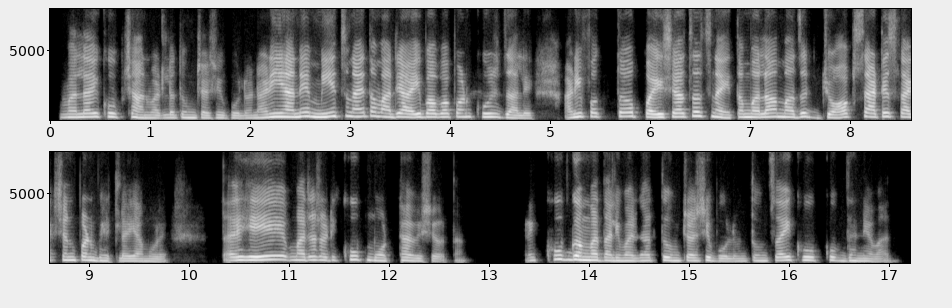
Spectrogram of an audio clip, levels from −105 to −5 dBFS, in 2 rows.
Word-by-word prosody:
मलाही 240 +3 +2
खूप 255 -4 -2
छान 225 -6 0
वाटलं 190 +1 -5
तुमच्याशी 195 -2 -4
बोलून. 180 +2 -7
आणि 240 +5 +3
ह्याने 255 +3 +5
मीच 275 +4 +3
नाही 275 -1 +3
तर 315 - -1
माझे 255 -2 +1
आई-बाबा 245 +1 +3
पण 260 0 -1
खुश 250 -1 +1
झाले 180 -5 -3 0.3
आणि 230 +6 +2
फक्त 270 +1 -6 0.2
पैशाचंच 260 +6 +3
नाही 225 -6 +2
तर 235 - 0
मला 240 +2 +4
माझं 245 -2 0
जॉब 225 +3 +1
सॅटिस्फॅक्शन 250 -3 +1
पण 235 -3 +1
भेटलं 185 -3 -6
यामुळे. 170 -2 -5 0.6
तर - - -7
हे 240 +4 +5
माझ्यासाठी 235 -1 -2
खूप 270 -2 -4
मोठा 210 0 -4
विषय 180 -2 -7
होता. 160 - -16 0.7
आणि 215 - -7
खूप 295 -3 -1
गंमत 235 -4 +5
आली 205 -1 -1
मला 200 +1 -3
तुमच्याशी 205 -1 -2
बोलून. 175 -3 -7
तुमचंही 205 +4 -2
खूप-खूप 225 -3 -4
धन्यवाद. 170 -4 -7
230 Hz, 155 wpm, -19 LUFS, 200-255 Hz, 0.7 s, ह्याने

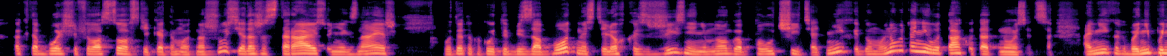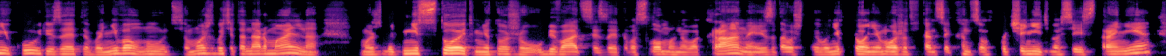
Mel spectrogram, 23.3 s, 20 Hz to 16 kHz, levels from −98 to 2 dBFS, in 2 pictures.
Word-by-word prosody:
как-то - - -3
больше 140 +1 -2
философски 125 -1 0
к - - -13
этому 120 -1 -2
отношусь. 120 - -5
Я 140 - +1
даже 140 0 -1
стараюсь 150 +4 +4
у 125 - -7
них, 120 -2 -5
знаешь, 150 +5 -1 0.5
вот 125 +2 -8
эту 145 - -1
какую-то 130 -1 -5
беззаботность 130 - 0
и - - 0
лёгкость 130 -1 -3
жизни 160 +8 -4
немного 130 +2 -2
получить 130 0 -5
от 100 - -5
них, 235 +10 -3
и - - -6
думаю: 130 +5 -5
"Ну, 250 - +3
вот 295 +1 -5
они 255 -4 +3
вот 160 -4 0
так 170 +1 +4
вот - - -11
относятся, 115 -1 -2 0.3
они 160 +10 0
как 150 -6 -6
бы 130 0 +2
не 170 +4 +4
паникуют 160 -3 0
из-за 130 +1 -1
этого, 120 -4 -2
не 120 +7 0
волнуются". 130 -6 0
Может 145 +4 -1
быть, 145 0 -2
это 140 - -3
нормально, 140 -2 +1 0.4
может 115 0 -3
быть, 120 -1 -4
не 150 +1 +3
стоит 155 +1 +8
мне 115 -1 0
тоже 125 -1 -4
убиваться 120 +2 0
из-за 110 +1 -4
этого 110 +1 -7
сломанного 110 -2 -2
крана, 135 -5 +4
из-за 110 +1 -4
того, 120 +2 +1
что 120 0 -12
его 115 -1 -1
никто 130 +1 +2
не 120 0 +2
может 120 -1 +2
в - - -27
конце 115 - -1
концов 120 -3 -5
починить 130 -1 0
во 115 - -4
всей 120 0 -1
стране, 130 - +1
130 Hz, 180 wpm, -24 LUFS, 120-150 Hz, 0.5 s, стоит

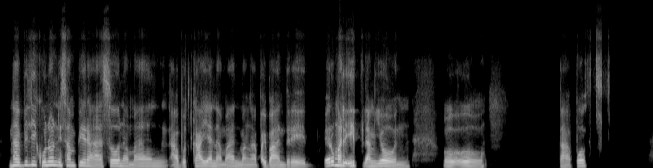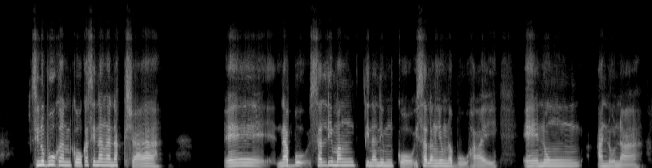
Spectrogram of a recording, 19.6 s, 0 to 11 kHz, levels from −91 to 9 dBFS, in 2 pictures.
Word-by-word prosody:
Nabili 220 +3 +2
ko 215 - +2
'nun 230 -1 +5
isang 200 -1 -1
piraso 185 -2 +1
naman, 155 -1 -3
abot 135 +1 -5
kaya 160 -2 +1
naman 145 0 -2
mga 130 -2 -5
₱500, 140 -4 -1 0.2
pero 200 +4 +6
maliit 195 -1 +5
lang 155 -1 +2
'yun, 155 -5 +4 0.5
oo. 150 -3 0 1.1
Tapos. 140 +6 -1 1.5
Sinubukan 240 -2 +3
ko 205 -1 +1
kasi 230 +2 -1
nanganak 215 -1 +2
siya, 160 +1 -1 0.9
eh, 195 +3 -1
nabu 195 +1 +1
sa 210 -2 0
limang 215 0 +1 0.2
tinanim 195 -2 0
ko, 130 -2 -3
isa 195 +6 -1
lang 180 -1 +1
yung 180 - +1
nabuhay 135 -1 -6 0.5
eh, 170 +1 0
nung 180 0 -1 0.3
ano 155 -1 -2
na, 125 -2 -6
170 Hz, 110 wpm, -23 LUFS, 140-200 Hz, 1.5 s, pero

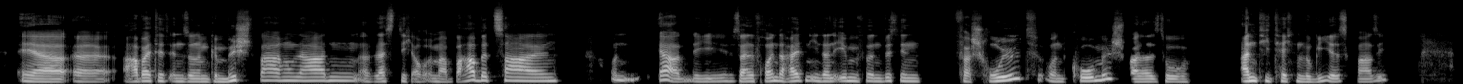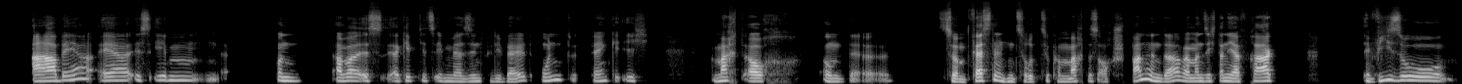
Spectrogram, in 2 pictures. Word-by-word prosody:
Er, 130 -1 +2
äh, - - -31
arbeitet 155 +3 +1
in 140 -1 -4
so 135 0 -2
'nem 135 -1 -1
Gemischtwarenladen, 175 +3 +1
er - - -7
lässt 135 +1 -3
sich 145 - -7
auch 120 - -7
immer 125 -3 -4
bar 180 +10 +3
bezahlen. 170 -3 +2 0.5
Und 215 0 -5 0.2
ja, 205 -9 +5
die 140 +2 -6
seine 145 0 +1
Freunde 150 +1 +1
halten 165 +4 +1
ihn 160 -3 -2
dann 150 -1 0
eben 160 -1 0
für 160 - -4
'n 145 -1 -2
bisschen 155 -2 -3 0.3
verschrullt 190 - +1
und 140 -9 -6
komisch, 190 - +1
weil 130 -1 +2
er 130 0 0
so 125 -1 -4 0.5
anti 160 +2 +5
Technologie 140 +1 -2
ist 140 +1 -3
quasi. 130 +11 -4 1.1
Aber 165 +4 +7 0.3
er 185 0 +1
ist 195 -3 -4
eben, 195 +2 -3
äh 290 - -18 0.5
und 165 -4 0 0.3
aber 165 +1 +3
es 160 - -2
ergibt 170 +3 -5
jetzt 165 - -7
eben 150 -2 -4
mehr 140 -2 -3
Sinn 145 +2 -3
für 145 - -17
die 135 -2 -7
Welt 145 +8 -2
und, 200 +6 -2
denke 165 +2 -3
ich, 170 -1 -8 0.6
macht 175 +3 +2
auch, 145 -1 +1 0.2
um 140 -4 -3
d - - -8
äh, - - -9 0.5
zum 130 -4 0
Fesselnden 165 - +3
zurückzukommen, 130 +1 -6
macht 140 +1 0
es 150 - -6
auch - - -8
spannender, 190 - +2
weil 150 - +3
man 150 0 +1
sich 150 0 -4
dann 155 +1 0
ja 140 -1 +5
fragt: 160 +4 +5 0.9
„Wieso 180 - +2
155 Hz, 150 wpm, -22 LUFS, 140-175 Hz, 1.1 s, Aber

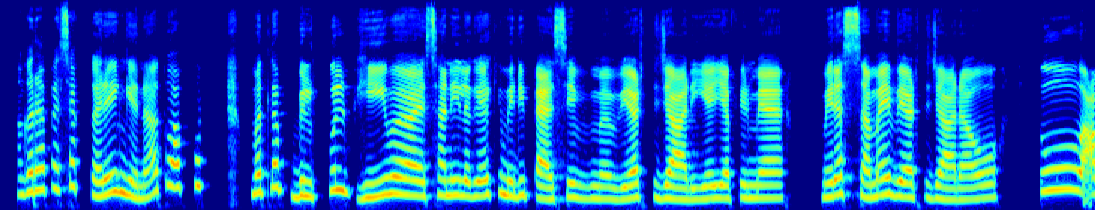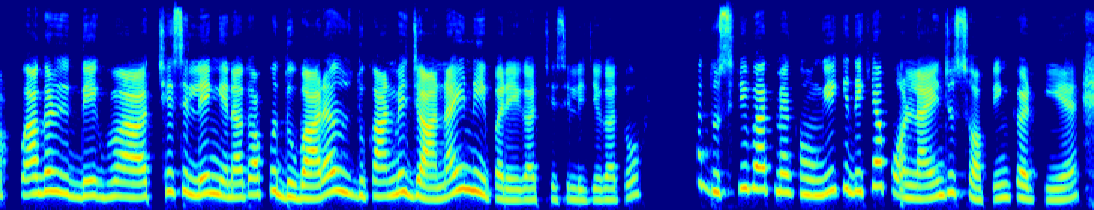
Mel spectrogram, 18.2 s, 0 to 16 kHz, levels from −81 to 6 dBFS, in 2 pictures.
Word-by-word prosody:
अगर 325 +4 +1
आप 365 0 -1
ऐसा 385 +3 -2
करेंगे 280 0 +3
ना, 230 +10 -2
तो 425 +6 -5
आपको 410 +2 -1 0.4
मतलब 365 +5 0
बिल्कुल 260 +9 +1
भी 235 +6 +1
व 300 - +3
ऐसा 270 -1 +3
नहीं 270 0 0
लगेगा 255 +1 +1
कि 290 +2 -6
मेरी 265 -1 0
पैसे 210 +2 +4
म 210 -1 -5
व्यर्थ 230 +4 +2
जा 210 -2 +5
रही 195 +1 -4
है 215 - +3
या 220 - +3
फिर 230 -1 -4
मैं 220 0 +3 0.3
मेरा 255 +4 +4
समय 275 -1 +3
व्यर्थ 240 -3 +1
जा 210 -3 +2
रहा 195 0 -1
हो। 220 +3 -4 0.3
तो 365 +2 -1
आप 280 -4 +2
अगर 315 +2 +2
देक 255 -1 -1
बा 240 -1 +2
अच्छे 250 +8 -4
से 330 +1 -2
लेंगे 285 -1 +1
ना, 235 0 0
तो 280 - -7
आपको 285 +5 -3
दोबारा 240 0 +2
उस 340 -3 -1
दुकान 255 -1 -1
में 315 0 +1
जाना 215 -2 +3
ही 360 +4 +3
नहीं 340 -6 +2
पड़ेगा, 190 -2 -2
अच्छे 195 +2 -11
से 200 +1 -12
लीजिएगा 190 0 -7
तो। 220 +6 -13 0.6
और 450 - -9
दूसरी 325 +4 0
बात 380 -1 +2
मैं 325 -1 -1
कहूँगी 285 +3 -2
कि 370 0 -5
देखिए, 335 +6 -1
आप 425 -5 -4
ऑनलाइन 225 +3 0
जो 315 - -4
शॉपिंग 220 -4 -5
करती 205 -4 -4
हैं, 215 +6 -5
255 Hz, 220 wpm, -23 LUFS, 220-315 Hz, 0.6 s, जा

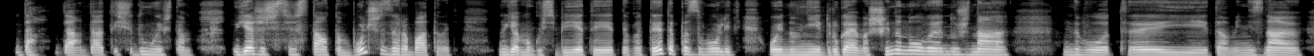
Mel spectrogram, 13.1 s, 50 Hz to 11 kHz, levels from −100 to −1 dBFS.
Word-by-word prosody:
Да, 150 -1 -2 0.2
да, 140 -2 +1
да, 140 0 -2
ты 140 - -12
еще 165 +1 -8
думаешь 155 -2 -3
там: 135 -2 -6 0.4
ну 165 - -3
я 185 +2 +7
же 175 - -2
сейчас 155 -1 -4
стал 155 -1 +1
там 140 -1 -6
больше 210 - +2
зарабатывать, 145 - 0 0.4
ну 155 - -3
я 150 -2 +5
могу 140 0 -4
себе 140 +1 0
это 145 0 0
и - - +2
это, 140 0 -6
вот 135 0 -7
это 210 +5 +6
позволить, 165 -3 -1 0.3
ой, 150 0 +4
ну 150 +1 -1
мне 155 0 +1
и - - -1
другая 145 0 +3
машина 175 +10 0
новая 190 -4 +2
нужна. 160 -2 +1 0.5
Вот, 145 -1 -2 0.2
и 140 -1 0
там, 135 -2 -4
я 130 - -6
не 135 +1 -5
знаю, 135 0 +1
150 Hz, 180 wpm, -25 LUFS, 140-160 Hz, 0.5 s, я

